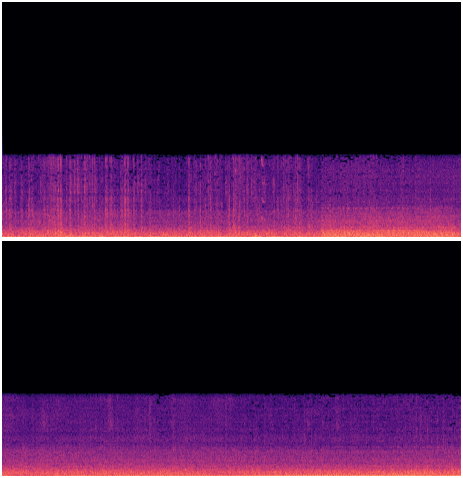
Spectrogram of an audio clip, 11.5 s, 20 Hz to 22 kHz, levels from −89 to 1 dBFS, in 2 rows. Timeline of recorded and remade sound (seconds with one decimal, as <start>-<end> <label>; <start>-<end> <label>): 0.0-5.2 recorded; 5.2-7.5 remade; 7.5-7.9 recorded; 7.9-8.8 remade; 8.8-11.5 recorded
